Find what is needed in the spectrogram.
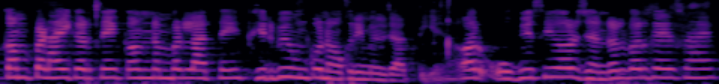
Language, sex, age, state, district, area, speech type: Hindi, female, 30-45, Madhya Pradesh, Balaghat, rural, spontaneous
